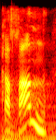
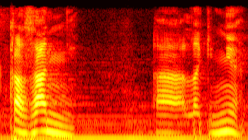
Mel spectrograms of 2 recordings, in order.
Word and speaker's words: Kazan: So it's not Kazan, it's Kazan. Almost like there's a N, like a G, silent G and H there that makes it, well, not a G and H, but like, that's how it is. So, it's supposed to be Kazan, not Kazan.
